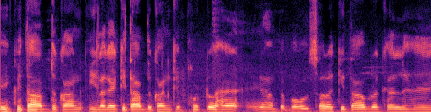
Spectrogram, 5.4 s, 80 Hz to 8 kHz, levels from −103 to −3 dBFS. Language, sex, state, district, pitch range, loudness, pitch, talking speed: Magahi, male, Bihar, Lakhisarai, 135-145 Hz, -18 LUFS, 140 Hz, 210 wpm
